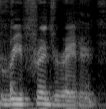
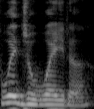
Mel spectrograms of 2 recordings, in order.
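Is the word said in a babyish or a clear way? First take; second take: clear; babyish. First: The word is said clearly with all its sounds. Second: The word is garbled like a small child's speech. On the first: The speaker has learned to say it properly. The speaker calls it right. "say it right" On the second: A beginner is still learning to say it. The speaker calls it wrong. "it's cute at the very beginning"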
